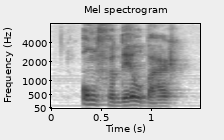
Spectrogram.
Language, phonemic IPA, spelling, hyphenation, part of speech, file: Dutch, /ˌɔn.vərˈdeːl.baːr/, onverdeelbaar, on‧ver‧deel‧baar, adjective, Nl-onverdeelbaar.ogg
- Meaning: indivisible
